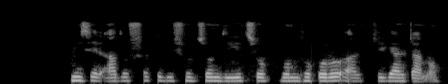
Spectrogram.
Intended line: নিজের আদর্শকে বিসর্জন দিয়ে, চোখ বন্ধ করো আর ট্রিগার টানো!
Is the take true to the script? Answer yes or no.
yes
